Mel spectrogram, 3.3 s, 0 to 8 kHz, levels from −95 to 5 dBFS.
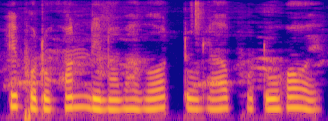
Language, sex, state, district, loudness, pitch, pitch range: Assamese, female, Assam, Sonitpur, -16 LUFS, 210 Hz, 205-230 Hz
